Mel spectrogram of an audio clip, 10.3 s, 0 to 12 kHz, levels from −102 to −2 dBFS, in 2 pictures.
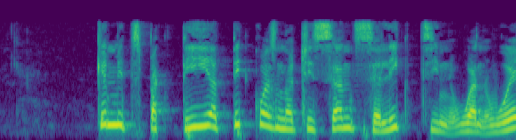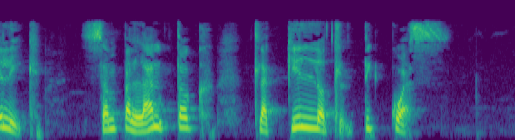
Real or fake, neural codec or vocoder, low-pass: real; none; 7.2 kHz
